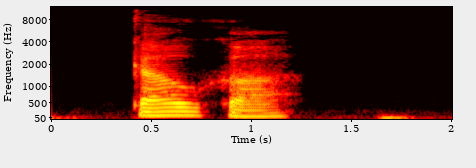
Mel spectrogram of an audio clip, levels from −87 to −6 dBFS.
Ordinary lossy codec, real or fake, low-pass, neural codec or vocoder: Opus, 64 kbps; real; 10.8 kHz; none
